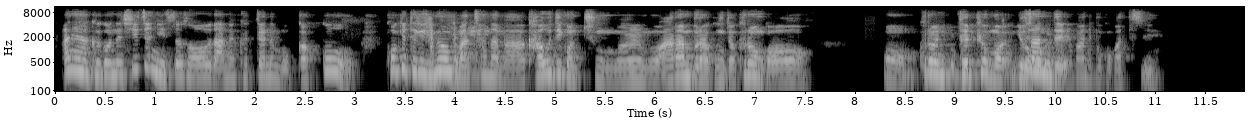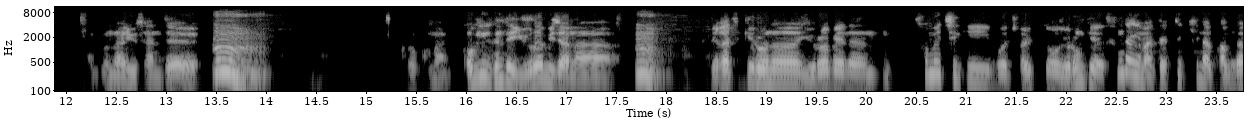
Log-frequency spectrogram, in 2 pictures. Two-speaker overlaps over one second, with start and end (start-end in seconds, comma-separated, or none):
8.6-10.1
